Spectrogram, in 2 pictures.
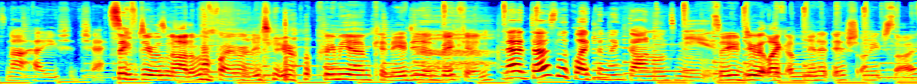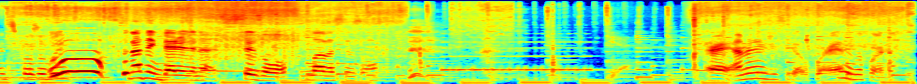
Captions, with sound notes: Not how you should check. - Safety was not a priority to you. Premium Canadian bacon. - That does look like the McDonald's meat. - So you do it like a minute-ish on each side, supposedly. (Canadian bacon sizzling) - Ooh! There's nothing better than a sizzle. Love a sizzle. I'm gonna just go for it. - Yeah go for it.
